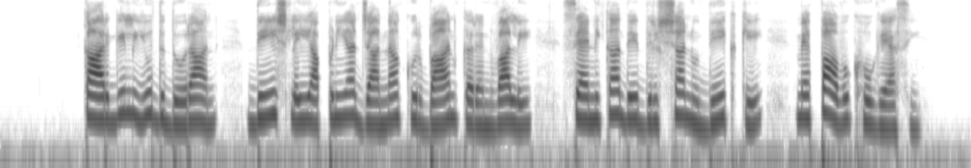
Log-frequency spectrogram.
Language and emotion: Punjabi, sad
